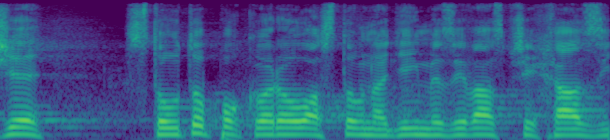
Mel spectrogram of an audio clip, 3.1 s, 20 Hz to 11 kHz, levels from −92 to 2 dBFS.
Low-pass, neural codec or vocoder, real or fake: 9.9 kHz; none; real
